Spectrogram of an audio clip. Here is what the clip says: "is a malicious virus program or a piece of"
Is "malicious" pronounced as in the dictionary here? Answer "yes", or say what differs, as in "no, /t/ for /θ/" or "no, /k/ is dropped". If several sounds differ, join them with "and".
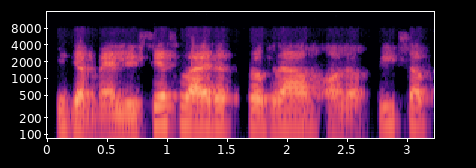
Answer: no, /s/ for /ʃ/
